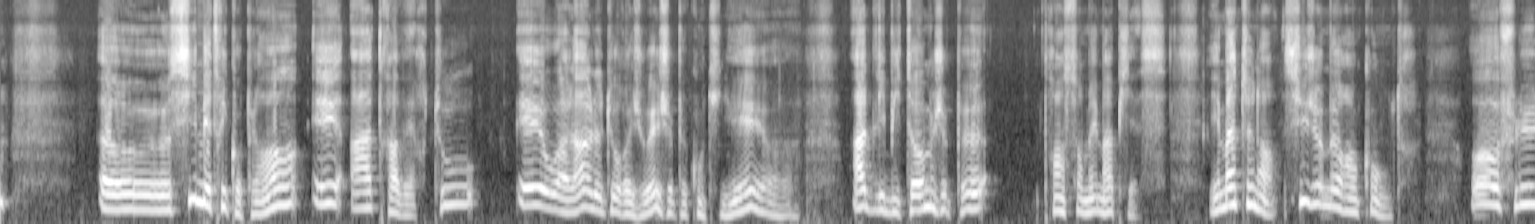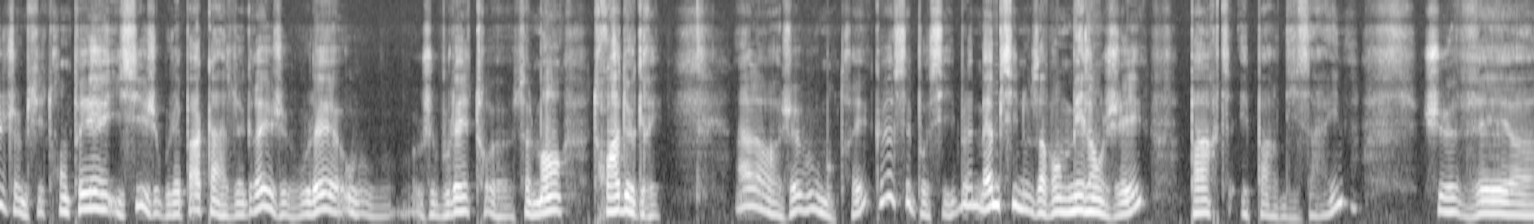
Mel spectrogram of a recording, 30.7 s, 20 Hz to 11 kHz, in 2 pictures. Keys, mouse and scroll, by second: 1.7 click, 3.4 click, 4.1 click, 5.0 click, 5.7 click, 8.2-10.6 drag, 11.0 scroll up 2, 11.7 scroll down 2, 12.3 click, 15.8 click, 28.3 click.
